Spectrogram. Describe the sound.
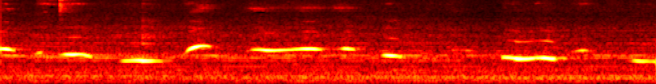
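A melodic whistled tune, like a song, drifts along in a steady sequence of wavering notes, moderately faint, coming from the western end of a tunnel, over a low rumbling background hum with no talking.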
